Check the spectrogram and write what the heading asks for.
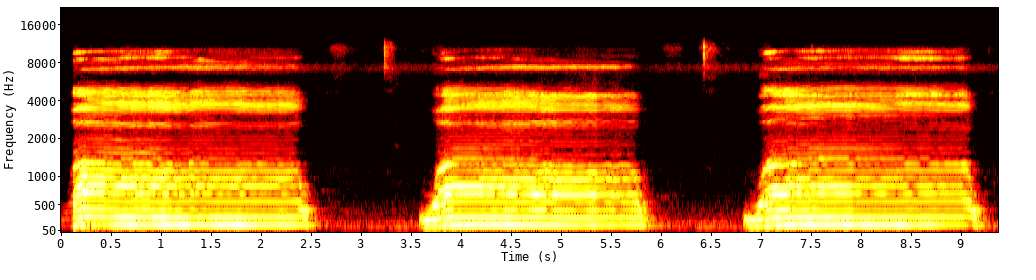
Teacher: जब हम वाव कहते हैं तो इसका जो मखरज है वो ये है, दोनों होठों को गोल करके अदा किया जाता है। जब आप वाव कहोगे ना तो आपके दोनों जो होठ है ना वो गोल हो जाएंगे।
